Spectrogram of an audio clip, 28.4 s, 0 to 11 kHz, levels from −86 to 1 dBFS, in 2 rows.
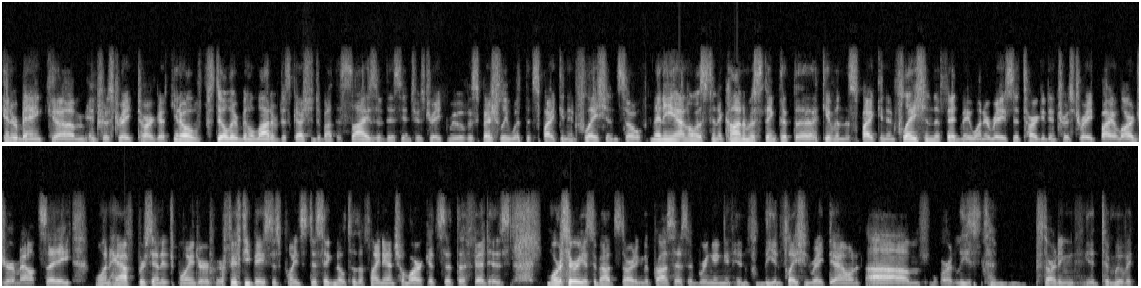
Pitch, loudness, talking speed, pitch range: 90 Hz, -23 LUFS, 205 wpm, 90-105 Hz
